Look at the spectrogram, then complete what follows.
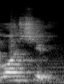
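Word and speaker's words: worship: दिमाग में रखना है वशिप क्या पढ़ेंगे वशिप वशिप वशिप आप साइलेंट करिए वशिप वशिप वशिप वशिप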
